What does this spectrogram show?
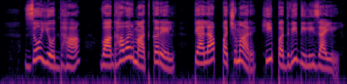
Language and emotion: Marathi, neutral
